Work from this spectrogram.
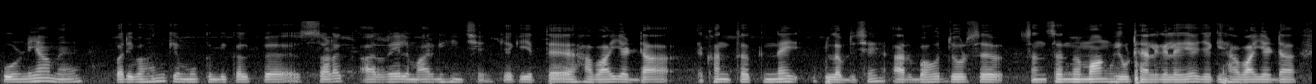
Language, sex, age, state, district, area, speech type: Maithili, male, 45-60, Bihar, Purnia, rural, spontaneous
